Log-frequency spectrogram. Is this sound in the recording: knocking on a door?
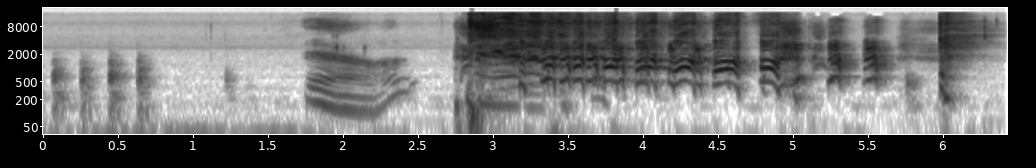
yes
